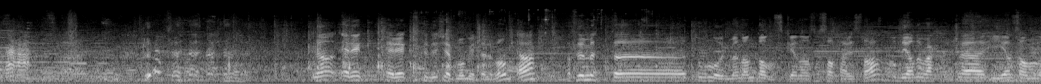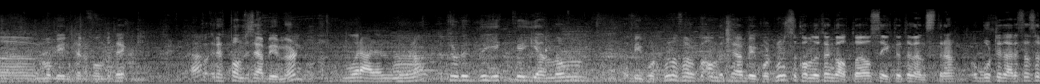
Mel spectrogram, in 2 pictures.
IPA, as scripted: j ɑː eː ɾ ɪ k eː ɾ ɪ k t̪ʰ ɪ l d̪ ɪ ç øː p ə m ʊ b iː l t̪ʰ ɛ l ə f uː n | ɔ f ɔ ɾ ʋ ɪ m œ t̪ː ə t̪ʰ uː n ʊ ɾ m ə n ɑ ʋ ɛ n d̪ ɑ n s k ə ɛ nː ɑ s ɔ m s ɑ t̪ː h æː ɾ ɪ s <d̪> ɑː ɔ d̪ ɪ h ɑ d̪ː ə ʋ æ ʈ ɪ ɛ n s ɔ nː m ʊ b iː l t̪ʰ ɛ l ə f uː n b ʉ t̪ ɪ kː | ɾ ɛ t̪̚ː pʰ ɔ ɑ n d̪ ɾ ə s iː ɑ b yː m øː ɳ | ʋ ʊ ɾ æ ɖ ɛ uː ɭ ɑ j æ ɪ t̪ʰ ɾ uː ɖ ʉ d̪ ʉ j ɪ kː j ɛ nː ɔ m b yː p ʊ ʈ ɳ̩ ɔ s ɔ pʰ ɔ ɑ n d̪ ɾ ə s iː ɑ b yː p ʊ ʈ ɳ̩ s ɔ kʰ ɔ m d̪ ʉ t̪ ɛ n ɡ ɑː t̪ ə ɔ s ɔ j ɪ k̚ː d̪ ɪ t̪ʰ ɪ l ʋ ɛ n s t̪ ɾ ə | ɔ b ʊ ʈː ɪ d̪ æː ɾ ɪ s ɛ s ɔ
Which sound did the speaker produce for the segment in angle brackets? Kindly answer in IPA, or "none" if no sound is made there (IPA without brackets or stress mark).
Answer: t̪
